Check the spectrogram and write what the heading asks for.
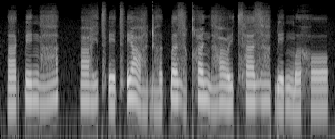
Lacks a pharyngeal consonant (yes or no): no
